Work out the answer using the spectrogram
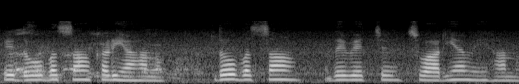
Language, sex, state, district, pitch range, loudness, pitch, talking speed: Punjabi, female, Punjab, Fazilka, 195-215 Hz, -18 LUFS, 210 Hz, 140 wpm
